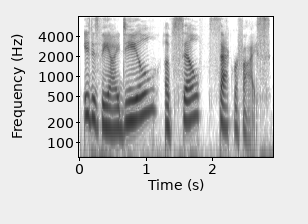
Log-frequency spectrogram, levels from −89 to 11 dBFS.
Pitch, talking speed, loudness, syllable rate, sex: 210 Hz, 145 wpm, -19 LUFS, 4.2 syllables/s, female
